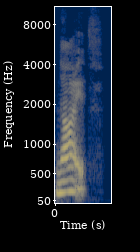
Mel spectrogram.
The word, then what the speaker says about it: knife: For example, silent K, like knife, and we use knife to cut the food, the knife.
